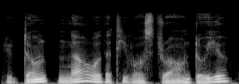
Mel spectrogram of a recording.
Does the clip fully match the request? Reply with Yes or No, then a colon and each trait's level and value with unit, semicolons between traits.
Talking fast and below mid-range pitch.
Yes: fast, 225 wpm; low, 100 Hz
